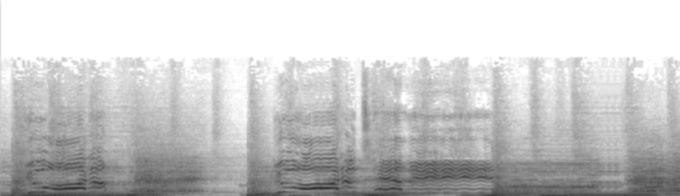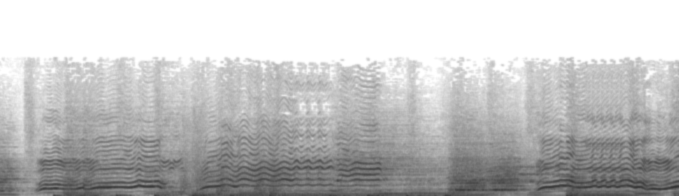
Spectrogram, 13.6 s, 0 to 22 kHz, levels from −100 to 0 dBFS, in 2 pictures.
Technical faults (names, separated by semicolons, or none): repeated frames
